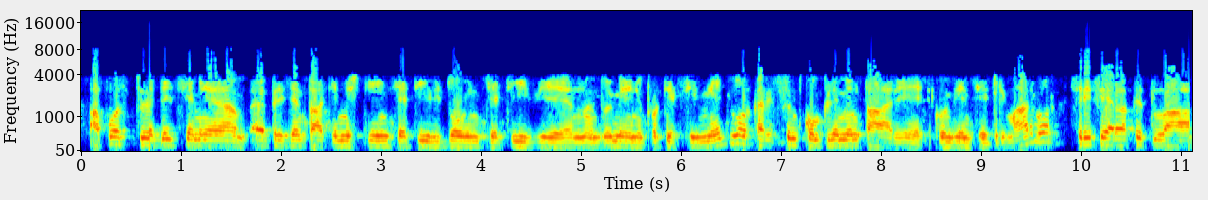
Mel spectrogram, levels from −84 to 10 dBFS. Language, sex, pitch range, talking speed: Romanian, male, 115-145 Hz, 120 wpm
